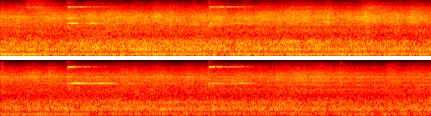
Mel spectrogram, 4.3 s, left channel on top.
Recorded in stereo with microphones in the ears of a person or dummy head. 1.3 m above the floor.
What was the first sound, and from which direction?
A bicycle bell, 35° right (ahead or behind).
